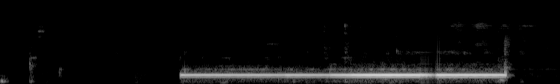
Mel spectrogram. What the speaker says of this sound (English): let me see if I got dial tone or not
